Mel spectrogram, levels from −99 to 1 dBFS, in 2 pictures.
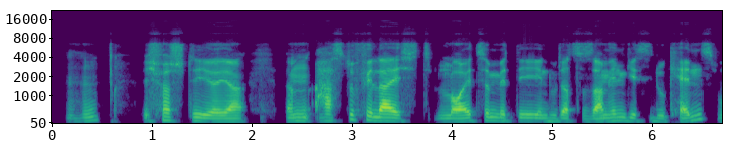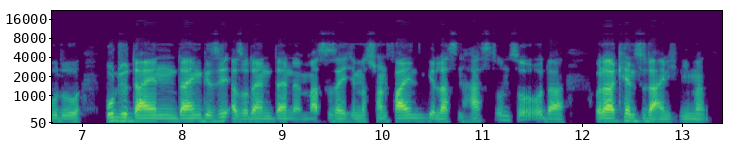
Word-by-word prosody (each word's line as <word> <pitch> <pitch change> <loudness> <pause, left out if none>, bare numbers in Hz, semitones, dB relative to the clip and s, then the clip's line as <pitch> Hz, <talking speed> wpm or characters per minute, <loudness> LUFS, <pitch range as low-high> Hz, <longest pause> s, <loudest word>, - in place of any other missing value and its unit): Mhm. 115 +6 -12 0.4
Ich - - -4
verstehe, 115 -5 0
ja. 100 0 +2 0.4
Ähm, 120 +2 -4
hast 115 +7 -3
du 165 - -4
vielleicht 115 -8 +4
Leute, 105 +4 +2
mit 115 -2 -6
denen 115 -2 -4
du 105 - -12
da - - -1
zusammen 95 +3 0
hingehst, 115 -3 -6
die 110 - -19
du 100 -1 -11
kennst? 170 +1 -2
Wo 105 0 -9
du 100 -2 -6 0.2
wo 120 - +2
du 120 0 0
dein 105 -1 +4
dein 105 0 +4
Gesi 110 +4 -3
also, 95 - -2
dein 95 -1 -1
deine 100 -2 -1
Maske 95 +2 -4
immer 100 0 -10
schon 100 +1 -5
fallen 105 0 +3
gelassen 95 0 -2
hast - - -5
und 75 -1 -13
so? - - -7
Oder 90 -1 -2 0.3
oder 105 -1 +8
kennst 110 -4 -1
du - - -10
da - - +6
eigentlich 90 0 -6
niemand? 90 -2 -8
105 Hz, 195 wpm, -25 LUFS, 100-115 Hz, 0.4 s, oder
